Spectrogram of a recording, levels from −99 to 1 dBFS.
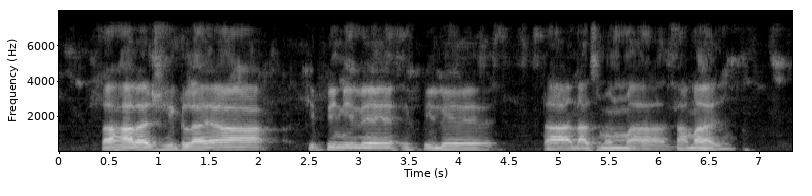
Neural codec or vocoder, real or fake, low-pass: codec, 24 kHz, 6 kbps, HILCodec; fake; 7.2 kHz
